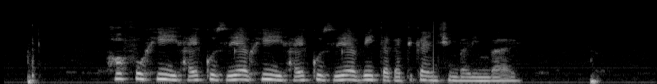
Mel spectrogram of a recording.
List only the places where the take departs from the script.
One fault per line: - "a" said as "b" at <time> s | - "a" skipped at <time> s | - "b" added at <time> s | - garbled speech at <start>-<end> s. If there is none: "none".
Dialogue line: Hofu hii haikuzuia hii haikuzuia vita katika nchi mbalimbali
none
